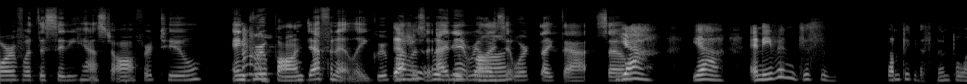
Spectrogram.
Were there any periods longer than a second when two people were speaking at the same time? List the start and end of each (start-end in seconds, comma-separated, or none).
3.9-5.2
